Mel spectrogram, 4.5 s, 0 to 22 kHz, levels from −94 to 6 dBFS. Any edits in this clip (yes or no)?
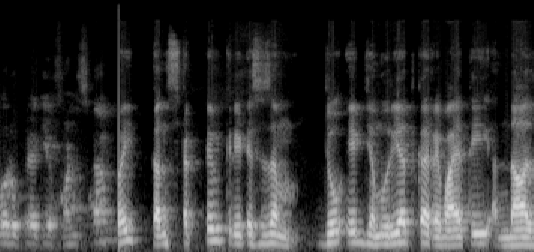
yes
